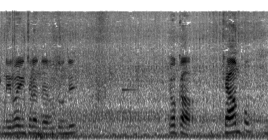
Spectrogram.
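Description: A man speaking in two phrases, over a steady low rumble.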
